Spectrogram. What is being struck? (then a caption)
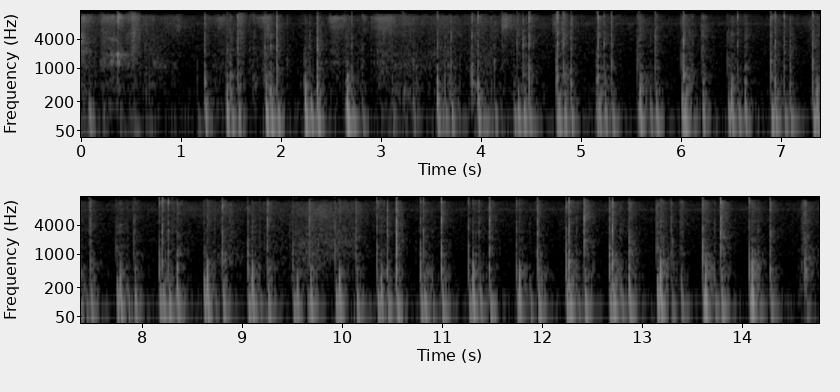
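Corrugated cardboard sheet. Long pink-painted fingernails and fingertips tap and scratch a large, flat, brown corrugated cardboard sheet held upright in front of the body, its thin, hollow-fluted surface answering each strike. After a brief quiet start, a fast, loosely regular run of dull, hollow taps follows, deep and thuddy with little brightness, each one dying away almost at once.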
